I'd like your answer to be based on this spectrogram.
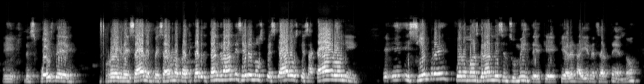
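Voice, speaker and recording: Pastor preaching in Spanish, echoey church. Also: male voice, sits high, mellow. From United States. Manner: deliberate preaching with repeated key phrases and occasional restarts. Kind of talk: sermon. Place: church sanctuary. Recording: echoey church sound, slightly dull.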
